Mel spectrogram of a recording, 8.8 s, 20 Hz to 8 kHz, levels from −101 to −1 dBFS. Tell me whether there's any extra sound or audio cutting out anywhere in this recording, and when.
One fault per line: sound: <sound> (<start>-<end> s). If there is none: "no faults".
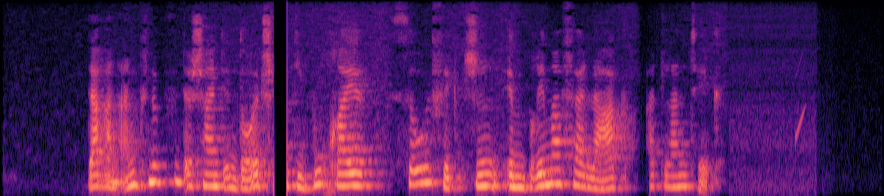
sound: dropout (2.7-2.9 s)
sound: chirp (8.0-8.1 s)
